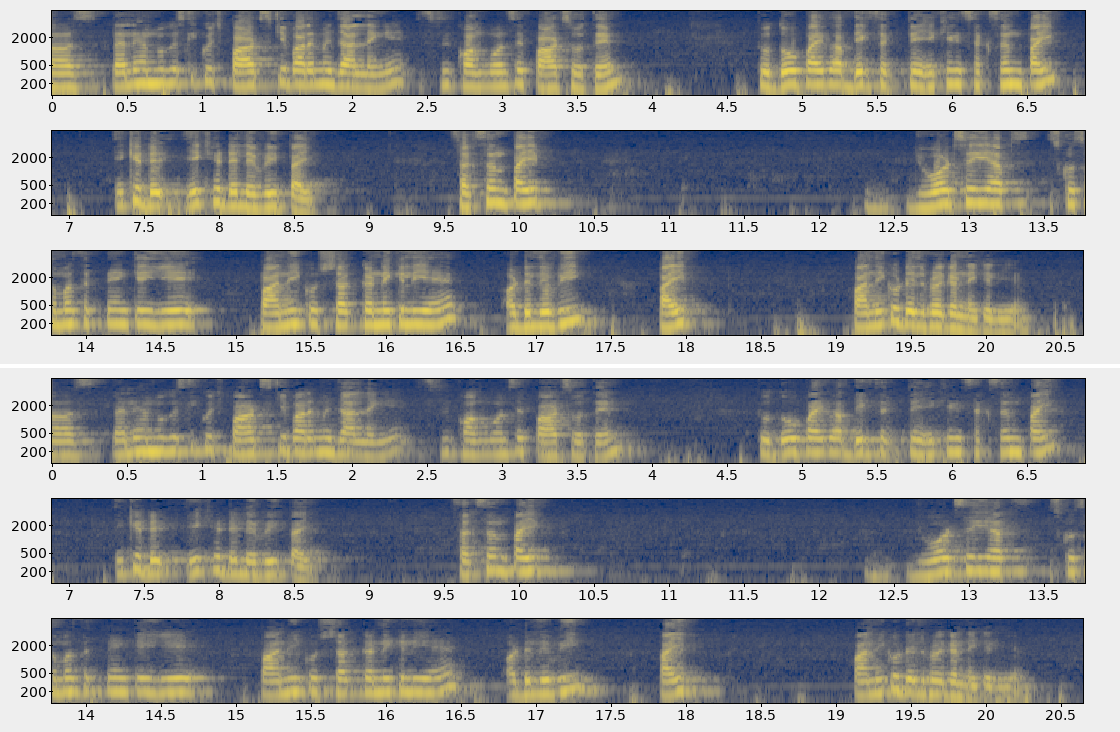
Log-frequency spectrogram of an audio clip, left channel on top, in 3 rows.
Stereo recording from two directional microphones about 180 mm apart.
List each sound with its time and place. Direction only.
0.0 s speech: 40° left (ahead or behind)
12.6 s speech: 40° left (ahead or behind)
19.0 s speech: 40° left (ahead or behind)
